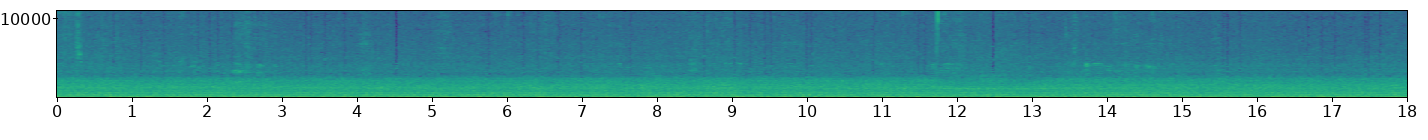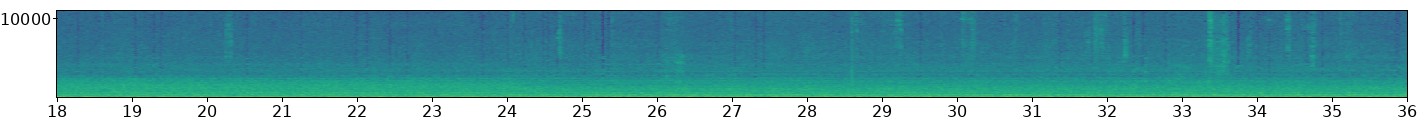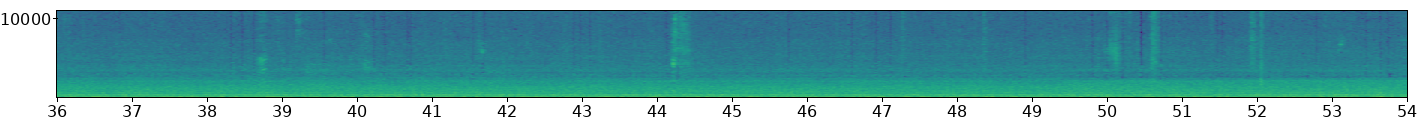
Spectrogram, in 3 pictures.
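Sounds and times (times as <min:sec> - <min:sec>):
constant low hum: 0:00.0 - 0:54.0
jet engine and airflow rush: 0:00.0 - 0:54.0.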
